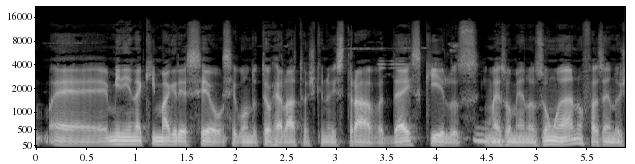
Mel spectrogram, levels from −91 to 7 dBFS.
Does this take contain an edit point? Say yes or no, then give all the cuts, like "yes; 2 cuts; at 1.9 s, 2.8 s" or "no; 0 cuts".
yes; 1 cut; at 1.9 s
